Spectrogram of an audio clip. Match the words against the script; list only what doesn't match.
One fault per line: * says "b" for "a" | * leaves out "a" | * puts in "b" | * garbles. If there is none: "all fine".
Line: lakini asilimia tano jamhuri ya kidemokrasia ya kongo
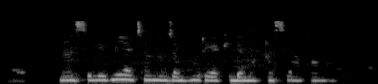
* says "na" for "lakini"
